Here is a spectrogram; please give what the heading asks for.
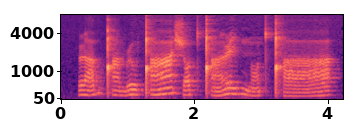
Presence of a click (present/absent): present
